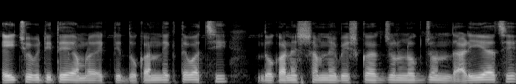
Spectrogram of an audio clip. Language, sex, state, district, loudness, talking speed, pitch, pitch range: Bengali, male, West Bengal, North 24 Parganas, -21 LUFS, 160 wpm, 105 Hz, 100-110 Hz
